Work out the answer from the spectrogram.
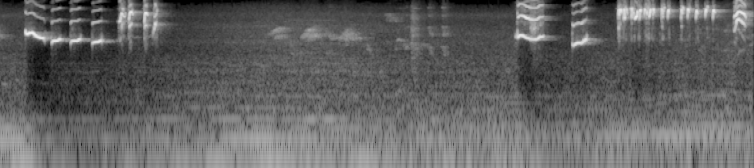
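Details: Song of an orange-headed thrush used to coax other birds into answering: short looping whistles and thin piping notes in quick bursts, then a pause, then fresh bright whistled phrases and rapid trills, over faint low rumble.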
